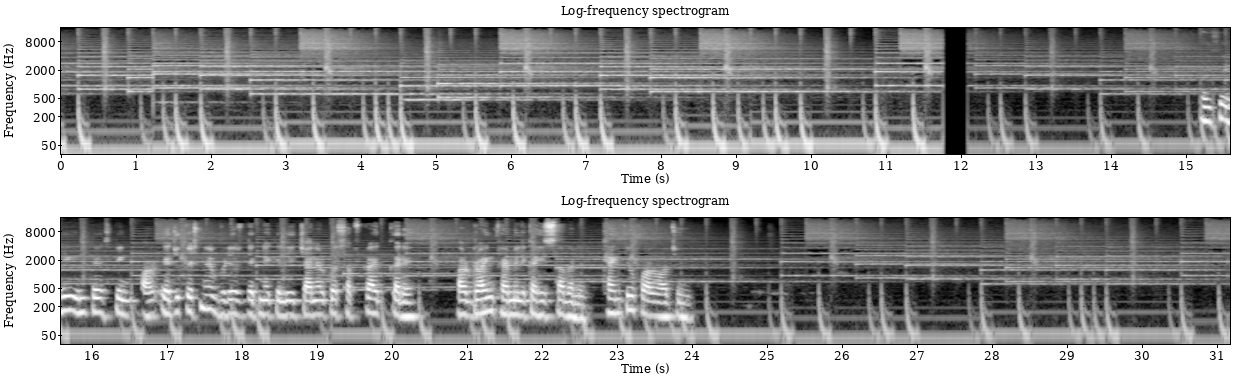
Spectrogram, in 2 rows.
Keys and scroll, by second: 16.3 ctrl+z, 16.9 ctrl+z.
